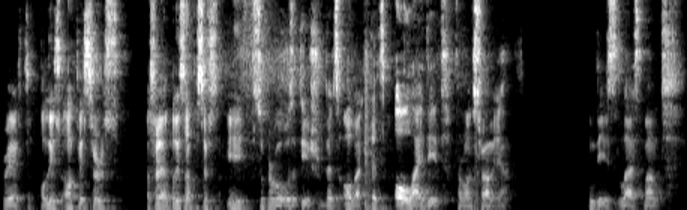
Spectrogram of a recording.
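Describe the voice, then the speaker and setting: A man's voice: mid-range voice, moderate pace, slight background noise. A man from Montenegro with a Montenegrin accent and Serbian as his native language, giving casual reaction commentary in a rambling, candid way. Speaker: reaction video host. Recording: echoey room.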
